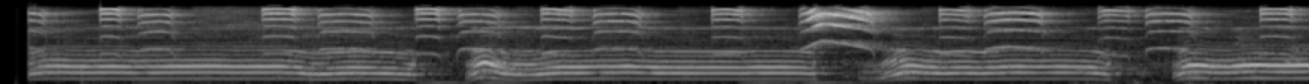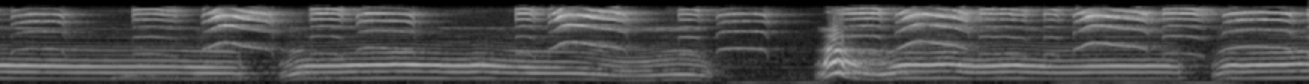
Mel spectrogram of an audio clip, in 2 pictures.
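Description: A Cocker Spaniel howls in long, wavering tones, sliding up and down in a sing-song way.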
